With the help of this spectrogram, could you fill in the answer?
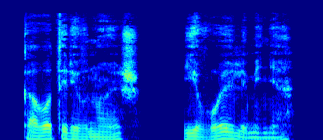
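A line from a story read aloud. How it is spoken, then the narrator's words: Quiet indignant snort. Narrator (Russian): тихо негодующе фыркнула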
